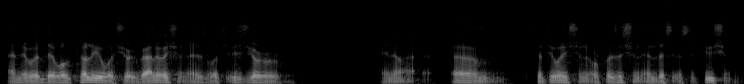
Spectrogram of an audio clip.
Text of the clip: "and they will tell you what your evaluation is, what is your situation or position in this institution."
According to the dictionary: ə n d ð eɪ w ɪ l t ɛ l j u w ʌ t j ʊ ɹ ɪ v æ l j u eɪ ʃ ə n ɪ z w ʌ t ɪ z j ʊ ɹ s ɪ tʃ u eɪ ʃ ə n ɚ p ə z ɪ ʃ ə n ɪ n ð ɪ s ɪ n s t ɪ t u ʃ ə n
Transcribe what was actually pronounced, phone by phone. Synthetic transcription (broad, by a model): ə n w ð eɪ w ɪ l t ɛ l j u w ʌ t j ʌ ɹ ɪ v æ l j u eɪ ʃ ə n ɪ z w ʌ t ɪ z j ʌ ɹ s ɪ tʃ u eɪ ʃ ə n ɚ p ə z ɪ ʃ ə n ɪ n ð ɪ s ɪ n s t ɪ t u ʃ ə n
